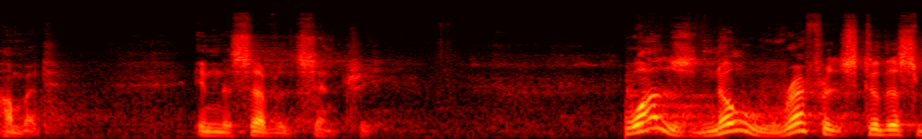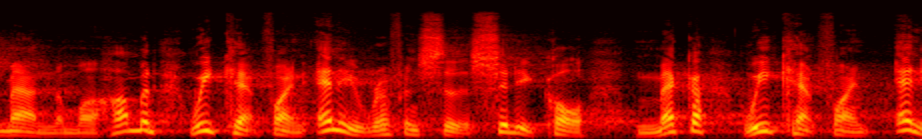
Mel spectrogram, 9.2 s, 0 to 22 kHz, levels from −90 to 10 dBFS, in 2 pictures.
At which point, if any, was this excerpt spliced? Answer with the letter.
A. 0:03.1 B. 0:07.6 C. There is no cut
A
